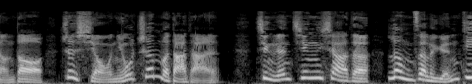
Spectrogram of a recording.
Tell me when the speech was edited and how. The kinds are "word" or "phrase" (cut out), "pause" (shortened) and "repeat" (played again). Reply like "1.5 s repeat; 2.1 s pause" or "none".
none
